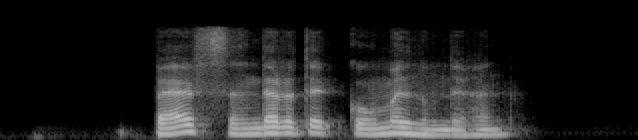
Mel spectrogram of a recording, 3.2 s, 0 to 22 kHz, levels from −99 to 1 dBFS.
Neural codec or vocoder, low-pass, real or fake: codec, 16 kHz in and 24 kHz out, 0.9 kbps, LongCat-Audio-Codec, fine tuned four codebook decoder; 10.8 kHz; fake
